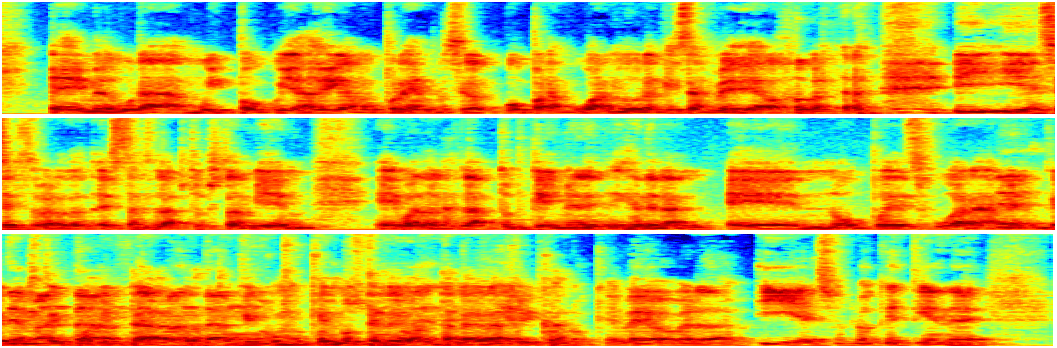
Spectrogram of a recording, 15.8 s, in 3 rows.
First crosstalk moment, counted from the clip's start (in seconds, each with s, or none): 10.2 s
